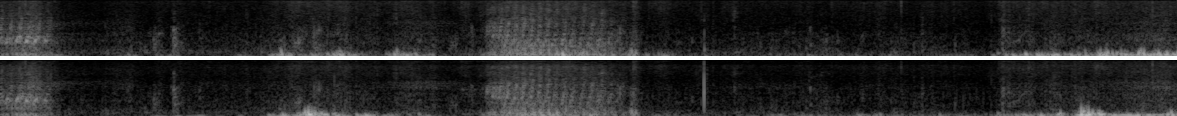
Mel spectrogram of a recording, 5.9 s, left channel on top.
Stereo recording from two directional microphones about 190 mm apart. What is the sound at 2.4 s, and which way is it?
Horse, 45° right (ahead or behind).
